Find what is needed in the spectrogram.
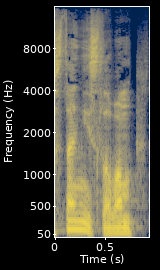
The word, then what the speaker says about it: Станиславом: Ну а кто еще, идеально говоря по-русски, станет называться Станиславом с ударением на втором слоге, а не на третьем? – И тут меня как током ударило.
